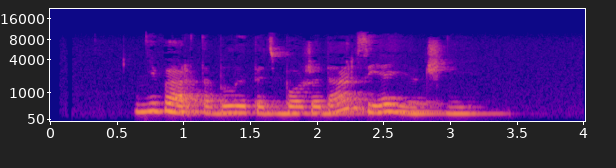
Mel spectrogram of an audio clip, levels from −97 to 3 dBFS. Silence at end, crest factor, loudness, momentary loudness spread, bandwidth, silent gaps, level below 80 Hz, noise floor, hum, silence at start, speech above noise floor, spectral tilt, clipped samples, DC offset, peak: 0.6 s; 20 dB; -30 LUFS; 11 LU; 10.5 kHz; none; -84 dBFS; -70 dBFS; none; 0.65 s; 41 dB; -6 dB/octave; under 0.1%; under 0.1%; -12 dBFS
